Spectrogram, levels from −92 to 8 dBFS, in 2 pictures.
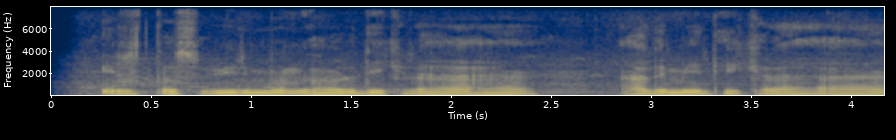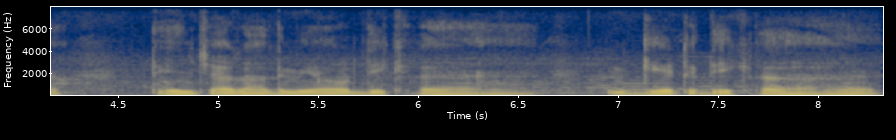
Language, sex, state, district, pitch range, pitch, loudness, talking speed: Hindi, male, Bihar, Patna, 140-150 Hz, 145 Hz, -16 LUFS, 160 wpm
